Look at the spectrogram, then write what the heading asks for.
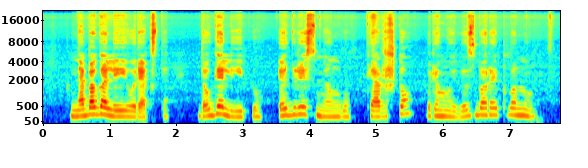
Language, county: Lithuanian, Marijampolė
